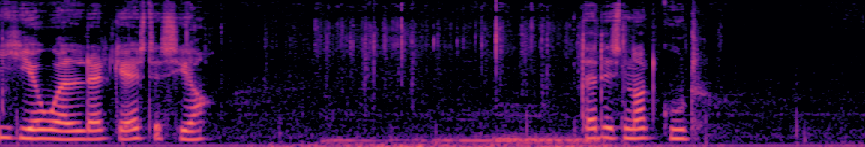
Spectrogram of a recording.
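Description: Fire crackles softly nearby.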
